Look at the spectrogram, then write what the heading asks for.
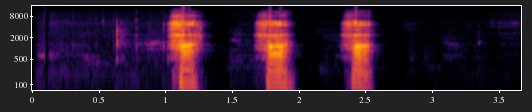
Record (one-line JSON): {"exhalation_length": "3.7 s", "exhalation_amplitude": 32767, "exhalation_signal_mean_std_ratio": 0.26, "survey_phase": "beta (2021-08-13 to 2022-03-07)", "age": "45-64", "gender": "Female", "wearing_mask": "No", "symptom_cough_any": true, "symptom_new_continuous_cough": true, "symptom_runny_or_blocked_nose": true, "symptom_sore_throat": true, "symptom_fatigue": true, "symptom_fever_high_temperature": true, "symptom_headache": true, "symptom_onset": "6 days", "smoker_status": "Never smoked", "respiratory_condition_asthma": false, "respiratory_condition_other": false, "recruitment_source": "Test and Trace", "submission_delay": "4 days", "covid_test_result": "Positive", "covid_test_method": "ePCR"}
